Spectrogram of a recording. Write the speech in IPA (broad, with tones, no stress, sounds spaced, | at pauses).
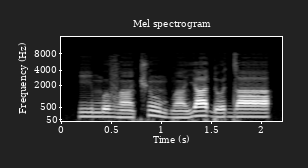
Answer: i˨ m ʊ˨ v ã˨ t͡ʃ ũ˦˨ b ã˨ j a˦ ɗ ʊ˨˦ d a˦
